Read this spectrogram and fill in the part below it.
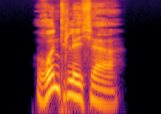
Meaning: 1. comparative degree of rundlich 2. inflection of rundlich: strong/mixed nominative masculine singular 3. inflection of rundlich: strong genitive/dative feminine singular
- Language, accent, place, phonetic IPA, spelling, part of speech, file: German, Germany, Berlin, [ˈʁʊntlɪçɐ], rundlicher, adjective, De-rundlicher.ogg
